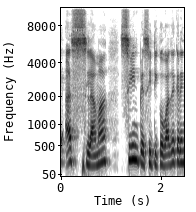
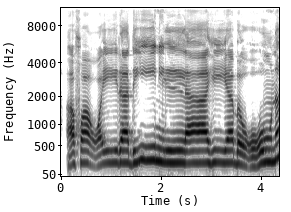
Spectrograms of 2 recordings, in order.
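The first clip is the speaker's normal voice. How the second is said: Quranic recitation; 2 semitones higher, much slower than usual. Shown as a demonstration. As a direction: sing out each word with held vowels. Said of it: "आगे हम जब पेट पलटेंगे तो फिर पढ़ेंगे".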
